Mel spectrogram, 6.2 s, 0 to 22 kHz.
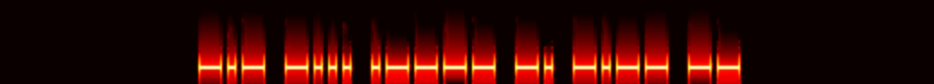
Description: Morse code, heard as a keyed tone, about 25 wpm, 700 Hz. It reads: KB1NYM
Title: USA Call Signs Repeated 2x 25wpm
